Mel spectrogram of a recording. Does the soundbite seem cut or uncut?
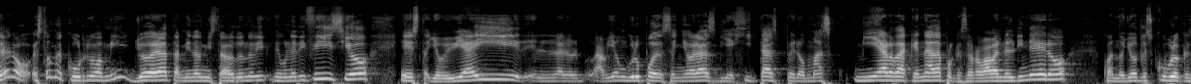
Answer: uncut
